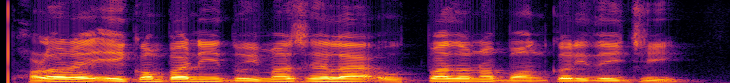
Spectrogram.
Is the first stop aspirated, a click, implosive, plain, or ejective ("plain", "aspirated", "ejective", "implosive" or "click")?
aspirated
